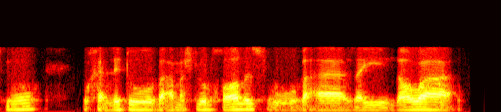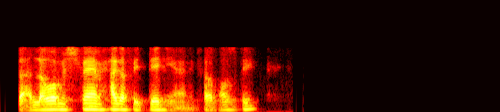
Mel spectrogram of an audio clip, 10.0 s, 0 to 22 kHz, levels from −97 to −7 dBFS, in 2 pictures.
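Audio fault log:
Throughout: Bluetooth CVSD headset codec. The speech has been squeezed through the narrowband headset link, and the sound points to CVSD at 64 kbps, one bit per sample signalling only up or down while the step size adapts. Nothing above about 3.8 kHz survives, so the speech sounds boxed in. Loud high-frequency content outruns the step size and breaks up, s sounds come out scratchy, and a granular hiss sits beneath the speech throughout.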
